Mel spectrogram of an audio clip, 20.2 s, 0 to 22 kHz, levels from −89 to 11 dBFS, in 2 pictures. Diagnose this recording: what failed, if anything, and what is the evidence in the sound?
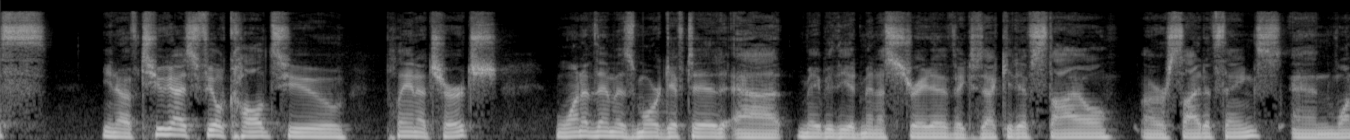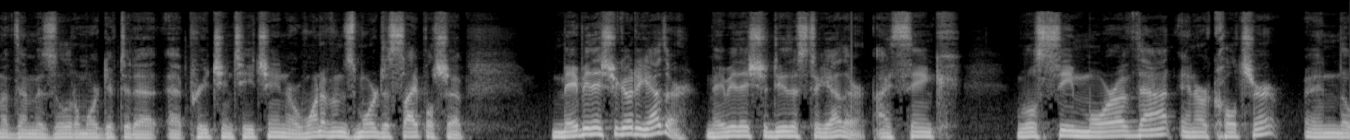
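A single loud pop lands at 16.51 to 16.54 s, peaking roughly 10 dB above the speech, which carries on unbroken underneath. The stage is likely analogue wiring. A voltage step from a plug, switch or static discharge, shaped by the following circuitry, produces one sharp transient.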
